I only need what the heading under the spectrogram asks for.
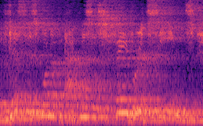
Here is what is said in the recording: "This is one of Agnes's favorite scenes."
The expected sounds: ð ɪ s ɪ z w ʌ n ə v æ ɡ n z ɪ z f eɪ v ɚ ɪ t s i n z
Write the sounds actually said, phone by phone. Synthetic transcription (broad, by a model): ð ɪ s ɪ z w ʌ n ə v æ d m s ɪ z f eɪ v ɚ ɪ t s i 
